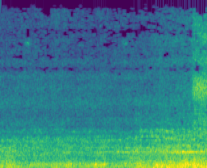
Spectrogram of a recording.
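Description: Jeep running up a rough, unpaved mountain track, its body and load rattling and jolting continuously over the bumps, heard from aboard the vehicle.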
